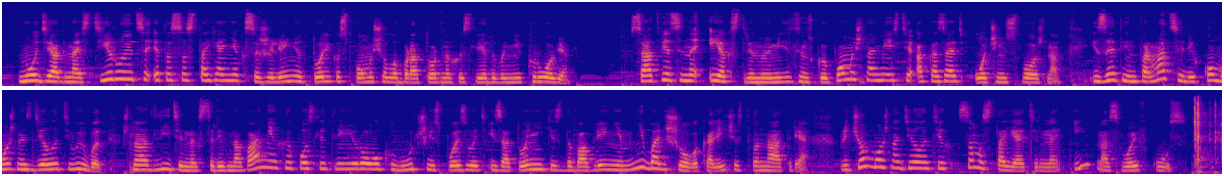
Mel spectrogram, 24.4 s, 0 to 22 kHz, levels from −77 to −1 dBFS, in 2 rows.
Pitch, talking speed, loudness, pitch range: 225 Hz, 130 wpm, -27 LUFS, 200-275 Hz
